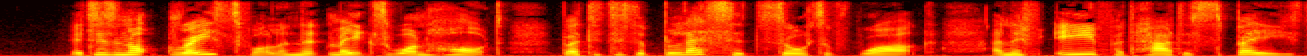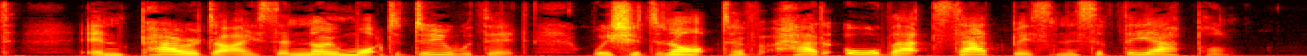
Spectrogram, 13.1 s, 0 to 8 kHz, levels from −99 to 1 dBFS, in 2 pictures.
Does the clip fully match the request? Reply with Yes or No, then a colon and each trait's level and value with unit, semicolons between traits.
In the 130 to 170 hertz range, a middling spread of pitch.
No: high, 225 Hz; average, 3.1 semitones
